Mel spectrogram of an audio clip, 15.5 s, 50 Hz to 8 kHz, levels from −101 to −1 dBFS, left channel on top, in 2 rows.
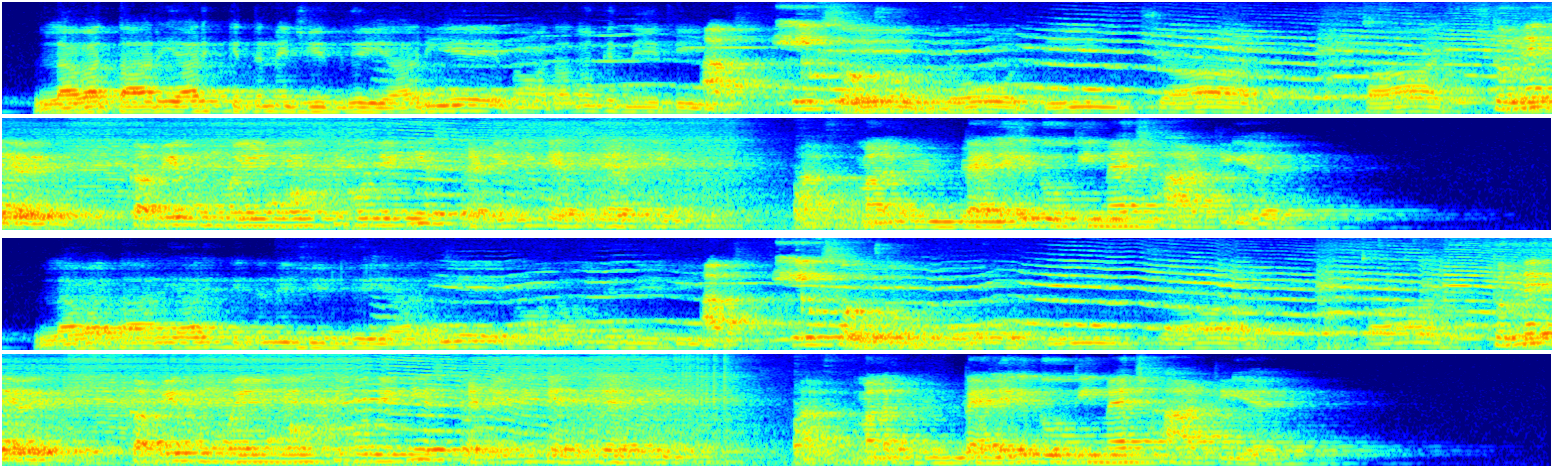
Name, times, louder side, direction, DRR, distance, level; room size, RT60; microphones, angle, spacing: voice 1, 0.2-3.6 4.2-6.3 6.8-8.2 11.9-13.5, left 3 dB, 60° left, 6 dB, 0.3 m, -31 dB
sound 1, 1.6-11.6 11.9-12.1, right 3 dB, 50° right, 0.5 m, -37 dB
voice 2, 3.5-4.5 7.5-8.0 8.4-11.2 11.7-12.2 12.6-14.1, equal, 20° right, -3 dB, 0.8 m, -28 dB
sound 2, 3.6-12.5, equal, 75° right, 1.0 m, -45 dB
5.4 x 2.2 x 2.9 m, 1.2 s
head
